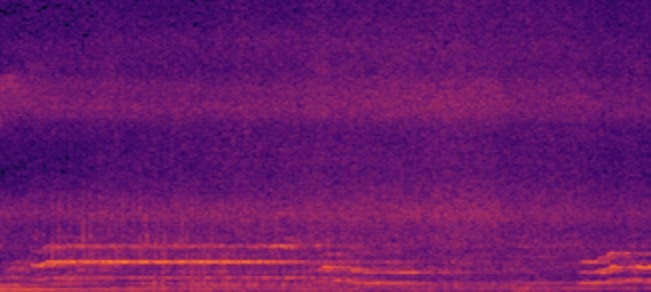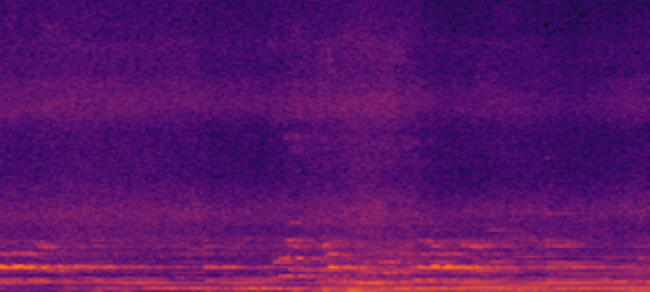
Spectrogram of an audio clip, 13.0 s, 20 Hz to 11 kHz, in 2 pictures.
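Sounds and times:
fountain water jets rushing: 0.0 - 13.0
music with long notes: 0.0 - 13.0.

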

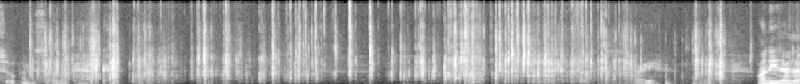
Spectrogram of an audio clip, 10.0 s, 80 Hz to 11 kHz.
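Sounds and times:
foil wrapper tearing and crinkling: 0.0 - 9.3.

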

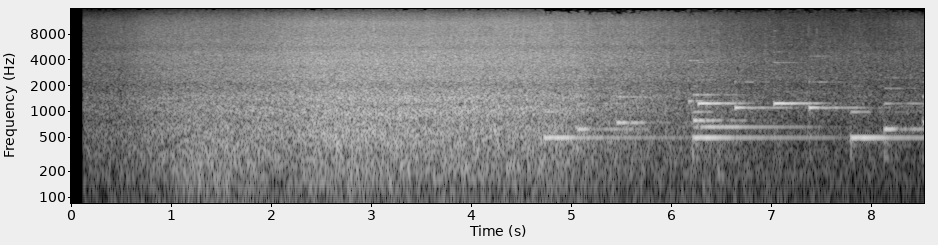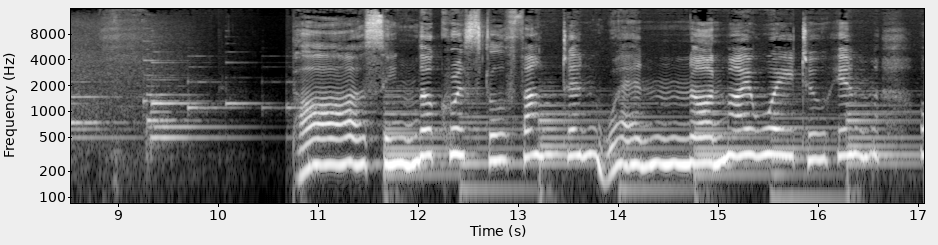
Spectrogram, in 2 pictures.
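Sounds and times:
rushing surf-like water: 0.1 - 9.5.

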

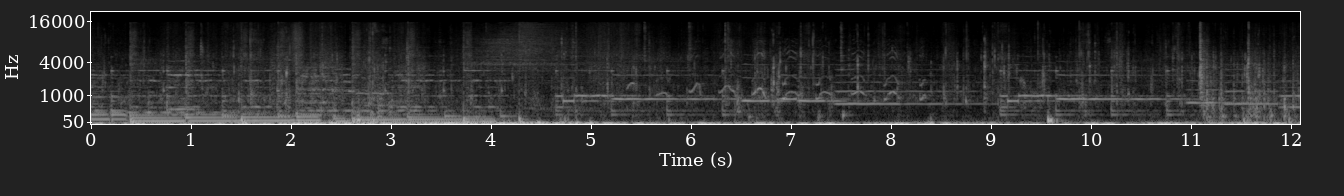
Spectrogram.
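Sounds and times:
background music with held notes: 0.0 - 12.0
puppies whimpering: 0.0 - 12.0.

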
